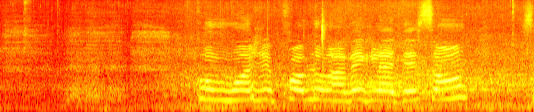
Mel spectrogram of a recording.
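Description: A woman speaking French, starting about a second and a half in after a short stretch of quiet background.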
